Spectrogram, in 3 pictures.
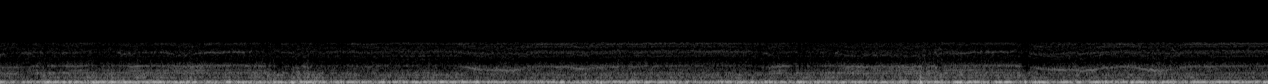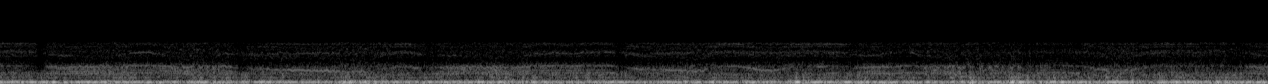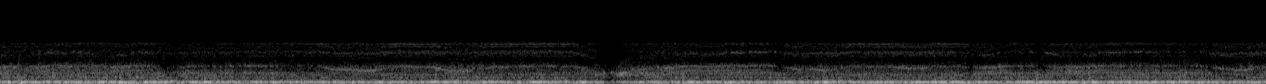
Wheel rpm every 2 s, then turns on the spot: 220, 230, 220, 230, 220, 210, 220, 210, 200, 210, 210, 210, 220, 220, 220, 190, 200, 220, 220.
none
